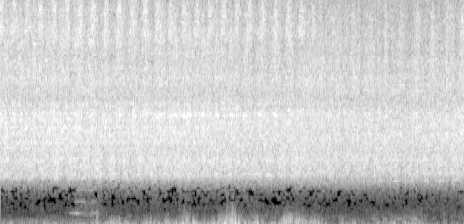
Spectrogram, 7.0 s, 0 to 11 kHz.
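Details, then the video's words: Cicadas from a 50-year-old tree overlooking Fukuoka Bay, Japan, all singing at once. A strong sizzling high-pitched drone with rapid pulses, with scattered low knocks and rustles in the middle. "the voice of cicadas"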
